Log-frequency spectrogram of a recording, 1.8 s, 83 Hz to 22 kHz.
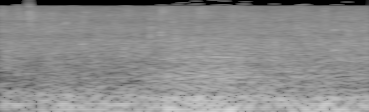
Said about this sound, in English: By 8 a.m., it was raining hard, real hard.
